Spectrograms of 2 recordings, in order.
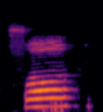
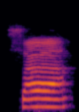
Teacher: samar atau ada hembusan nafas yang mengalir ketika mengucapkan huruf shad, sama dengan sin kemarin ya. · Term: al-hams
